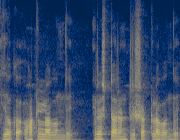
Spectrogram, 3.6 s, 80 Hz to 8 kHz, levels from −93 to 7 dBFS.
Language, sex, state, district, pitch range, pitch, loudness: Telugu, male, Andhra Pradesh, Manyam, 125-140 Hz, 135 Hz, -20 LUFS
